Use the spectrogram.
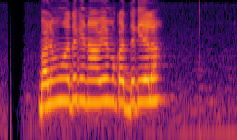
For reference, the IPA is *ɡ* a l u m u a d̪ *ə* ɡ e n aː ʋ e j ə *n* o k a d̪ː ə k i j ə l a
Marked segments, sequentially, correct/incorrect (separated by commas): incorrect, correct, incorrect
